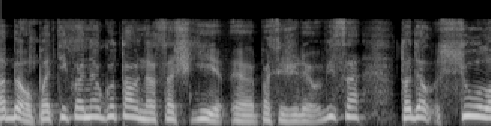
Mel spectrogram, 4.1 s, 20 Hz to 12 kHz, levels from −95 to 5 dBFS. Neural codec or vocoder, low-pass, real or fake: none; 7.2 kHz; real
